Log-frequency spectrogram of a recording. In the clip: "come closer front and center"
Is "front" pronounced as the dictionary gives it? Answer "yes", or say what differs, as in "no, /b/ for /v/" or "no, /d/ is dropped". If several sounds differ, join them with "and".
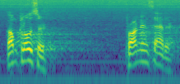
no, /p/ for /f/ and /t/ is dropped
